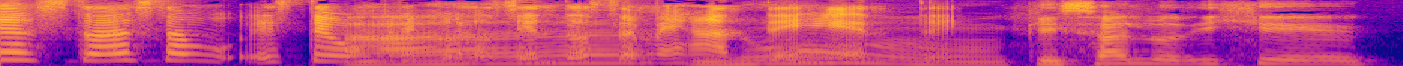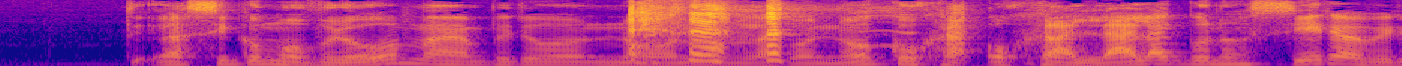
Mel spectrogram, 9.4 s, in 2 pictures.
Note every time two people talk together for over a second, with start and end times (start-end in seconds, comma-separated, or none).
1.1-3.2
